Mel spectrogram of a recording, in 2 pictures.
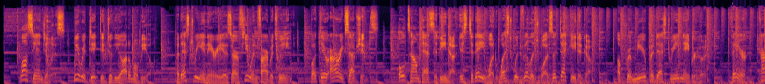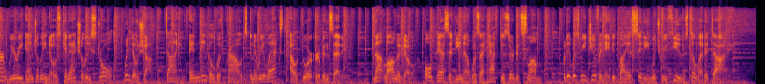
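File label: narration, Voiceover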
